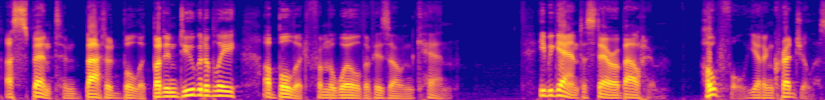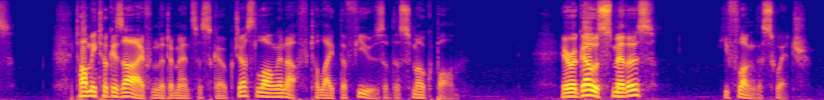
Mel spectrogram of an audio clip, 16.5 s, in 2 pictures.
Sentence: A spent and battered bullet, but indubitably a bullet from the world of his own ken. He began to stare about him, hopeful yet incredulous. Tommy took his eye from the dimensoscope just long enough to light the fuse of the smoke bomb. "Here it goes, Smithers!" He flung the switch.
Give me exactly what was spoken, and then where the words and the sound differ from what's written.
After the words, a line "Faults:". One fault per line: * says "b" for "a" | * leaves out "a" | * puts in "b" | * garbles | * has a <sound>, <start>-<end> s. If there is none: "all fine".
A spent and battered bullet, but indubitably a bullet from the world of his own ken. He began to stare about him, hopeful yet incredulous. Tommy took his eye from the dimensoscope just long enough to light the fuse of the smoke bomb. "Here it goes, Smithers!" He flung the switch.
Faults:
all fine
